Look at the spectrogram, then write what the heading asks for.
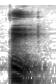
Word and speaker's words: ты: And for example, the word ты. Ты, it's you. Ты. T is like the. The big one like this. Ты.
